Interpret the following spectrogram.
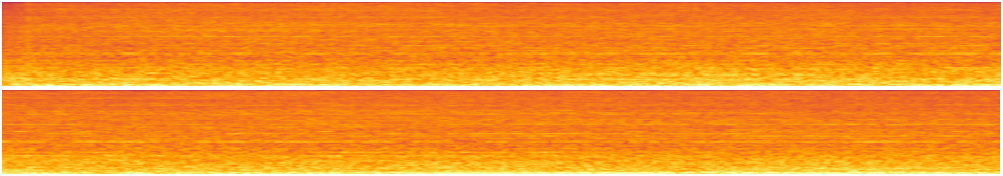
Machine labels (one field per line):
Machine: fan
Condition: normal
